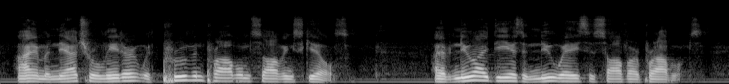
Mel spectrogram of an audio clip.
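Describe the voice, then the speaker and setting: A man with an American accent and fairly high pitch, at a moderate pace with ordinary pitch variation, over noticeable background noise. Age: 60s. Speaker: mayoral candidate. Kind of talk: campaign speech. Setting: public forum with live audience.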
